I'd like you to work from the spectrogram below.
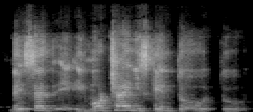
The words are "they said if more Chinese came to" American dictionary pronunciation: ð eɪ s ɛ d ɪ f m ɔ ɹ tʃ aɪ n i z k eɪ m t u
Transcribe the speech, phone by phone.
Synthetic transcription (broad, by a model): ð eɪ s ɛ d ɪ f m ɔ ɹ tʃ aɪ n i s k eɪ m t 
